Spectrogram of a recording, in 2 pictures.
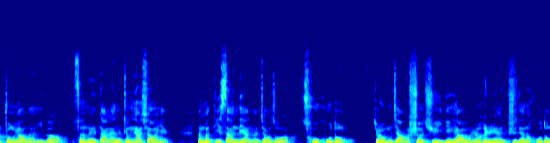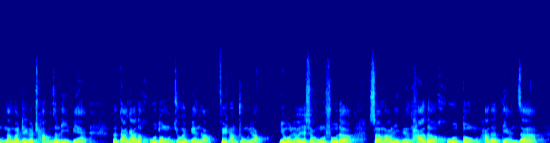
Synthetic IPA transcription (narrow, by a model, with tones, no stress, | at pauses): ʈ͡ʂʊ˥˧ŋjɑ˥˩ʊd̪ə˩i˧˥ɡə˧fə˥˩nwe˧˥ɪt̪a˥˩ɪla˧˥ɪd̪ə˧ʈ͡ʂɤ˥˧ŋɕjɑ˥˧ŋɕjɑ˥˧ʊḭ˨˩˦ | na˥˩mə˩t̪i˥˩sa˥nt̪jɛ˨˩nnə˦t͡ɕjɑ˥˧ʊt͡swɔ˥˧t͡sʰu˥˧xu˥t̪̬ʊ˥˩ŋ | t͡ɕjo˥˧ʊʂɻ̩˥˩wɔ˨˩mə˦nt͡ɕjɑ˨˩ŋʂɤ˥˩t͡ɕʰy˥i˨˩t̪i˥˧ŋjɑ˥˩ʊjo˨˩ʊɻə˧˥nxɤ˧˥ɻə˧˥nɥɛ˧˥nʈ͡ʂɻ̩˧˥t͡ɕjɛ˥nd̪ə˨xu˥˧t̪ʊ˥˩ŋna˥˩mə˩ʈ͡ʂɤ˥˩ɡə˩ʈ͡ʂʰɑ˨˩ŋd͡zɹ̩˧li˨˩pjɛ˥n | nə˥˧t̪a˥˩t͡ɕja˥d̪ə˨xu˥˧t̪̬ʊ˥˧ŋt͡ɕjo˥˧xwe˧ɪp̬jɛ˥˩nd̪ə˩fe˥ɪʈ͡ʂʰɑ˧˥ŋʈ͡ʂʊ˥˧ŋjɑ˥˩ʊi˥we˥˧wɔ˨˩ljɑ˥t͡ɕjɛ˧˥ɕjɑ˨˩ʊ˥ŋʂu˥d̪ə˨swa˥˩nfa˧˥li˨˩pjɛ˥nt̪ʰa˥d̪ə˨xu˥˧t̪ʊ˥˩ŋt̪ʰa˥d̪ə˨t̪jɛ˨˩nt͡sa˥˩n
